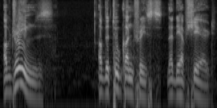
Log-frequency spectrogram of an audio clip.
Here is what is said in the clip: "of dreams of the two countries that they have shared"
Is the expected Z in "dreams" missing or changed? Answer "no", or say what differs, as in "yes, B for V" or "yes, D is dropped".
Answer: no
